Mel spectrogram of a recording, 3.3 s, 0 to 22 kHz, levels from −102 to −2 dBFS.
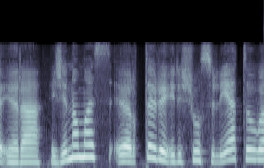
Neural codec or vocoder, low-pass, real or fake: codec, 16 kHz, 0.5 kbps, X-Codec, HuBERT features, trained on LibriSpeech; 7.2 kHz; fake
